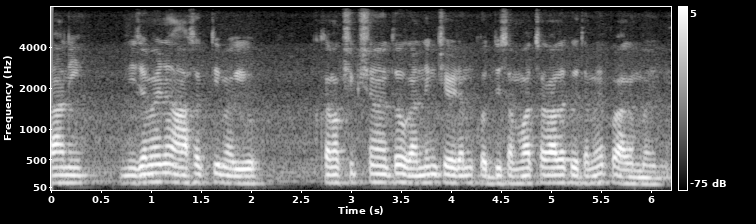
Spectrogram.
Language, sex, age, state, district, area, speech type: Telugu, male, 18-30, Telangana, Warangal, rural, spontaneous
